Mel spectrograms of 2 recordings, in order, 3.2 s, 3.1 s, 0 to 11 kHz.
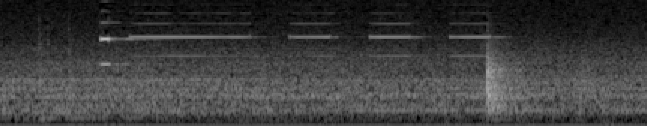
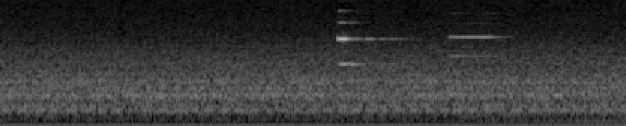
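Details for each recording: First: ASUS P8H61-M LX motherboard on bench power-up with VGA cable and beeper fitted, BIOS chip refitted; a few short high beeps, sounds like it will start but no video; corrupted BIOS, BIOS chip to be replaced. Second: ASUS P8H61-M LX motherboard after BIOS chip replacement, no CMOS battery fitted: two short beeps and it powers on, normal startup; both identical boards' faults were the BIOS.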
